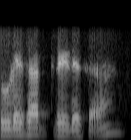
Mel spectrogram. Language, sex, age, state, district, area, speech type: Telugu, male, 30-45, Andhra Pradesh, Kakinada, urban, conversation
